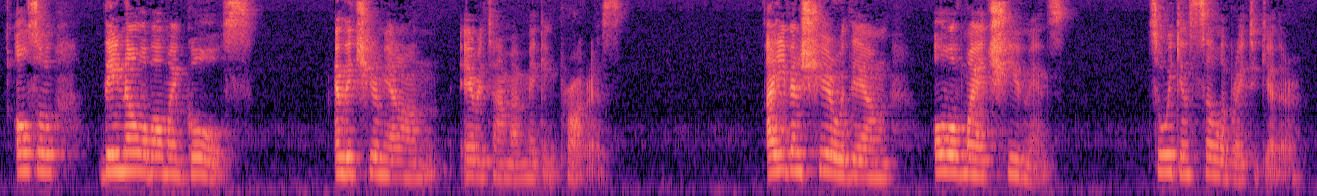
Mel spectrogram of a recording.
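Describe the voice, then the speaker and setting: A woman's fairly high voice with a non-native accent, fairly even intonation, a moderate pace and long, frequent pauses. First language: not English. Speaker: parenting advice creator. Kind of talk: tutorial.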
